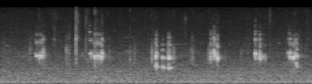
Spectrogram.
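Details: Lorikeets in Wollstonecraft give short, harsh, screechy calls, about six in under five seconds, over a low steady hum of distant traffic.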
